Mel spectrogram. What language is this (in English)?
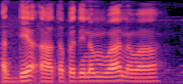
Sanskrit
